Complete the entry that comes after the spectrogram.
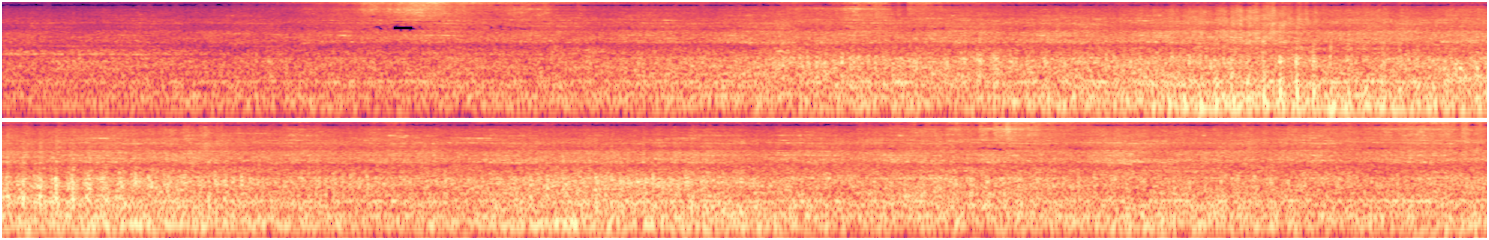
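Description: Freight train tank cars rolling past, a steady rumble of steel wheels on rail with rhythmic clicking over the rail joints, growing louder over the first dozen seconds.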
